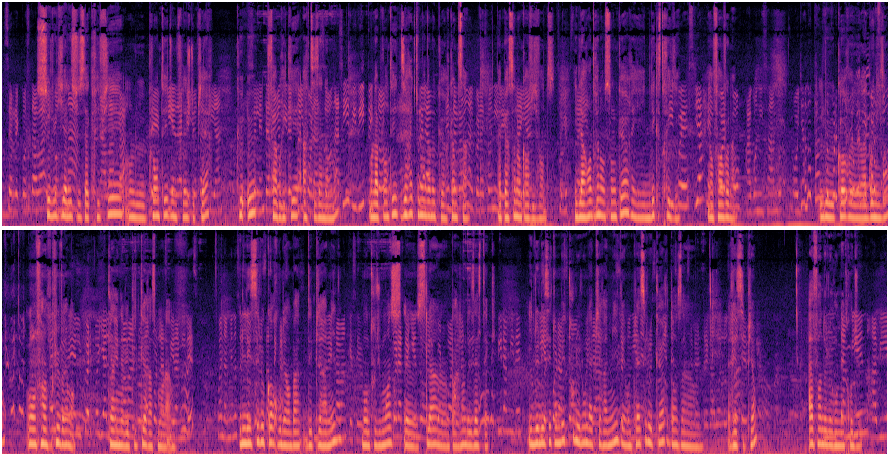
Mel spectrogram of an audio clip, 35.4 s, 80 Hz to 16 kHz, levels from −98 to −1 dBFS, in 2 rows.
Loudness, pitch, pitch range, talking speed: -26 LUFS, 195 Hz, 180-225 Hz, 170 wpm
